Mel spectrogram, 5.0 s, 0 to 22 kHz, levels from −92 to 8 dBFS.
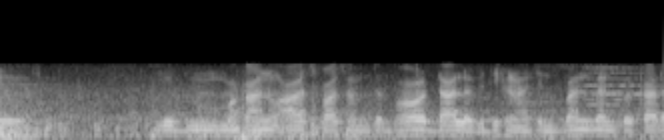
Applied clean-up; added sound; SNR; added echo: none; Thunder; 7 dB; none.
